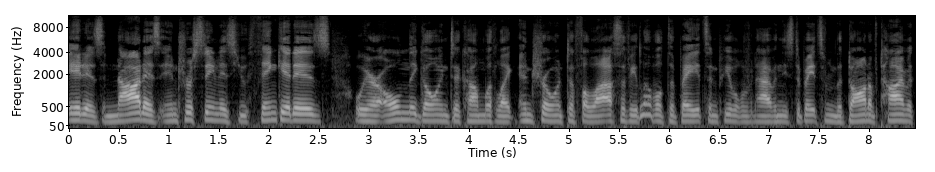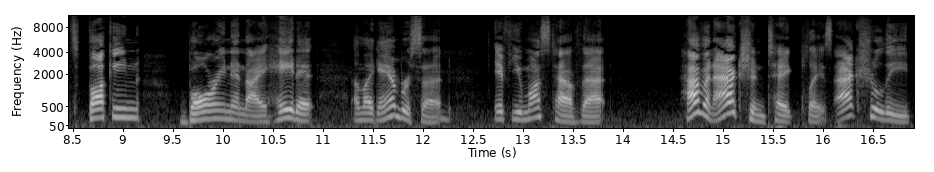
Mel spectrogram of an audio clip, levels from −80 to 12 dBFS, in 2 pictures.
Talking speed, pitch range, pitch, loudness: 200 wpm, 140-165 Hz, 145 Hz, -23 LUFS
